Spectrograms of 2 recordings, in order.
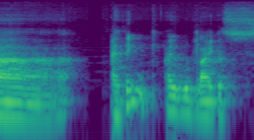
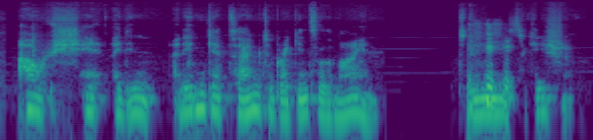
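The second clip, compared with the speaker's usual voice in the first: hushed, half-whispered aside; 6 dB quieter than usual. Speaking in character to the rest of the party: half-whispering to the party. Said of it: "I'm gonna whisper to the party".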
